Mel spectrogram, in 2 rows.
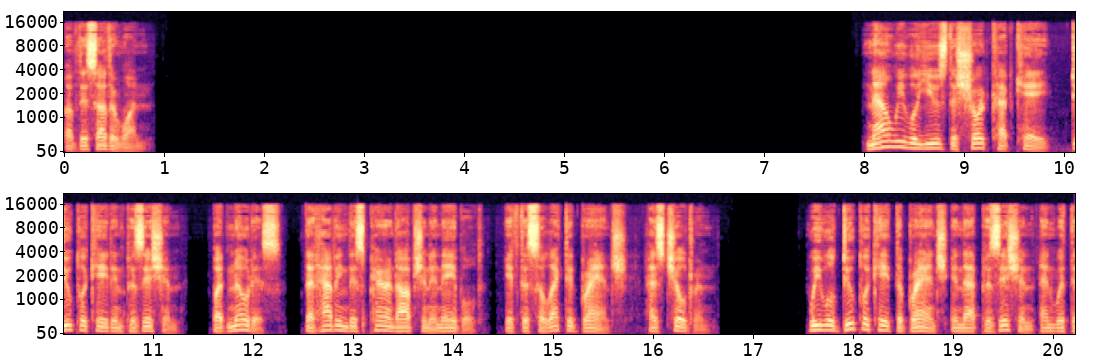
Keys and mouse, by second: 0.1 b, 0.6 b, 3.4 shift+c, 4.2 shift+r, 4.4 Escape, 4.9 q, 6.8 k, 7.1 k, 8.0 x, 14.1 g, 15.0 Escape, 16.1 click, 19.1 k.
